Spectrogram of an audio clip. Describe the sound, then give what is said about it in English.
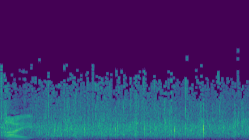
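A church audience claps steadily and continuously, a dense, even patter that holds for the whole stretch, with a brief voice heard at the very start. “of the three congregations, you had the longest clap.”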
